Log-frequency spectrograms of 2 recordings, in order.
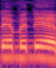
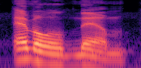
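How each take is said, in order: First: The name is said with no L sound. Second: The name is said with an L sound. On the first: The speaker calls it wrong. "it's not Eminem" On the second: The speaker calls it right. "it's [name]"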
